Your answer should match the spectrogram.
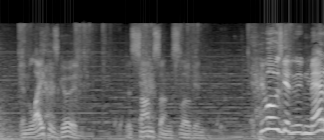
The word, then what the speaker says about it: Samsung: um they say well you pronounce Samsung it's Samsung I freaking lived in South Korea where Samsung is like one of the biggest companies I said Samsung and they're like no no no Samsung so I'm pronouncing it like the locals and I gotta admit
